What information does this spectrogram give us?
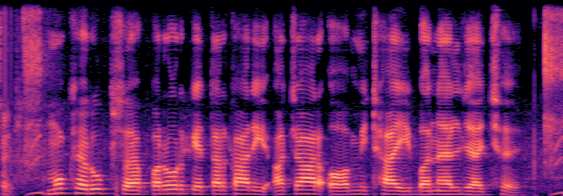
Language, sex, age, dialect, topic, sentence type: Maithili, male, 18-24, Eastern / Thethi, agriculture, statement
